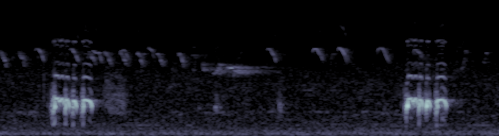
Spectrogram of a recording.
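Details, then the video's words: Local zebra dove with a loud voice singing two short, bubbling cooing phrases, each a quick stutter of notes, separated by a pause with faint high chirps from other birds in the background. "Perkutut lokal gacor suara besar"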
